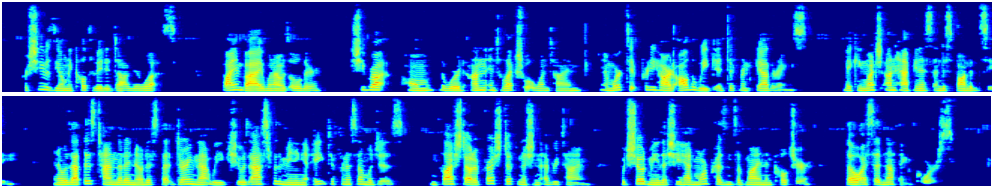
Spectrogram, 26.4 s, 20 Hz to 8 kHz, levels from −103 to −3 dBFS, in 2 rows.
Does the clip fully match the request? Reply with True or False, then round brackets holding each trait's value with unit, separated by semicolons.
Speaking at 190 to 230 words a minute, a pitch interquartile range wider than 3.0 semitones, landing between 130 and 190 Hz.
False (200 wpm; 2.6 semitones; 185 Hz)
